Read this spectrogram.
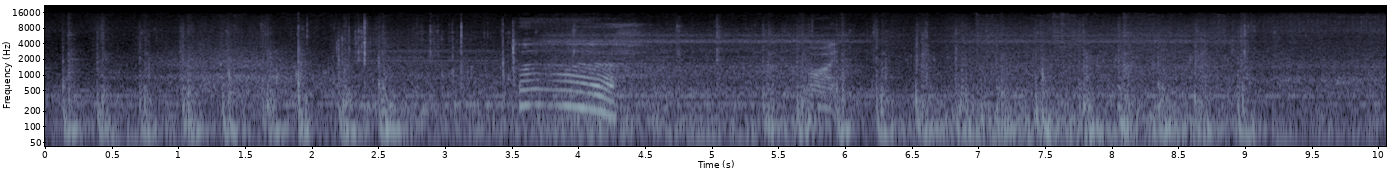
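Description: Heavy footsteps thud along a metal floor.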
